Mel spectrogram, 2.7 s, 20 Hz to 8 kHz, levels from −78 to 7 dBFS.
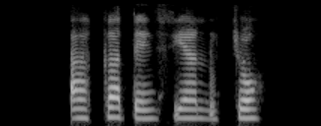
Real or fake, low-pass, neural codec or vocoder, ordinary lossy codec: real; 7.2 kHz; none; Opus, 16 kbps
